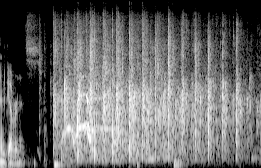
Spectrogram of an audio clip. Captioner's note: cheering, applause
